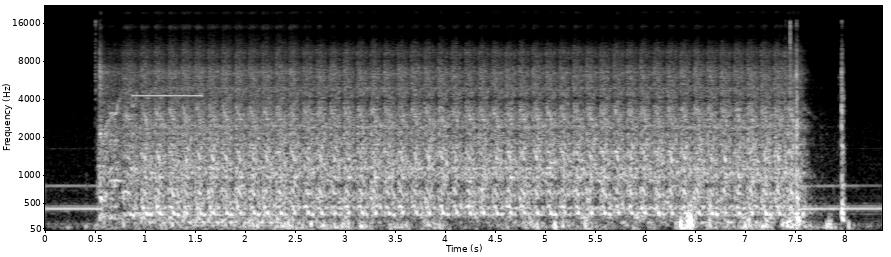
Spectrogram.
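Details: Alfa Romeo 159 1.9 MultiJet 8-valve diesel with burnt engine control unit: starter turns the engine at a steady, slightly uneven beat for seven seconds but it never catches; crank no start from the faulty engine control unit.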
